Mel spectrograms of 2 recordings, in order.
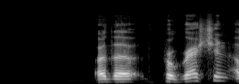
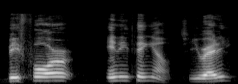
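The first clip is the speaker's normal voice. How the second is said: ordinary delivery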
